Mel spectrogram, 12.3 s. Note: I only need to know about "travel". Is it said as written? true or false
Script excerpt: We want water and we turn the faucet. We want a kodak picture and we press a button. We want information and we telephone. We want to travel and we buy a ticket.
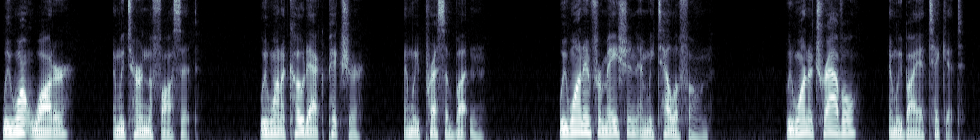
true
